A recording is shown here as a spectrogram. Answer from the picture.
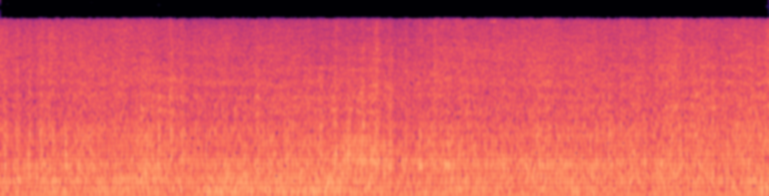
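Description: Union Pacific intermodal freight train's double-stack container cars and trailer flats rolling past at speed: a steady rumble with wheel clatter.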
